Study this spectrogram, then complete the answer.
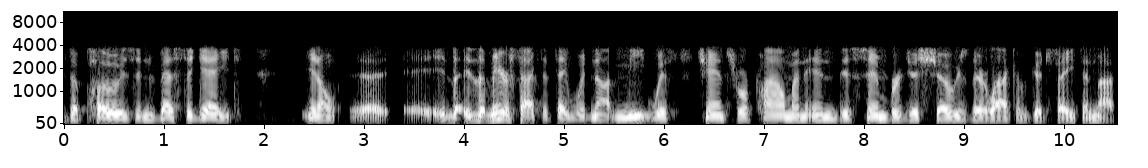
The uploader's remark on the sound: We finish up this Tuesday show with an hour of your phone calls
